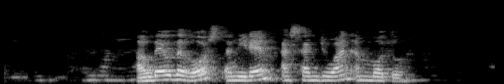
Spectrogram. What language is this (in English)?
Catalan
